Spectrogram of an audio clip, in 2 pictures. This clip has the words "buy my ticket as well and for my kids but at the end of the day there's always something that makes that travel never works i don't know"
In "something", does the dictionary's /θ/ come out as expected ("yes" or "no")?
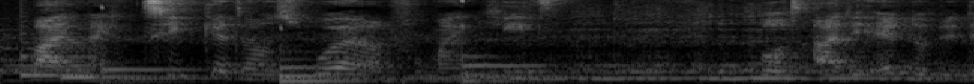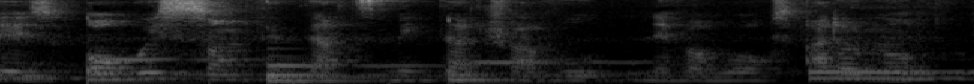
yes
